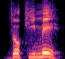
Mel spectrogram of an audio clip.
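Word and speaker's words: δοκιμή: la repetimos Cuál es doim el acento es al final de la e y esa se escribe con k dequ doim pero también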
